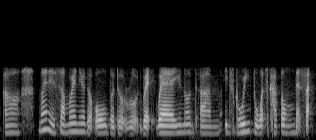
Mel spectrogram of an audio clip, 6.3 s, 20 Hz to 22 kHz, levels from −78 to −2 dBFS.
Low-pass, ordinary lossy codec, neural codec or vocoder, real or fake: 3.6 kHz; none; none; real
